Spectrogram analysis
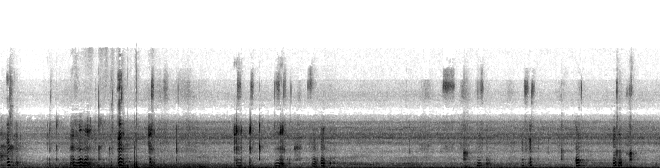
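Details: Newborn baby, the mother's first, going into a deep cry: repeated short crying bursts over room noise; ordinary infant cry.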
